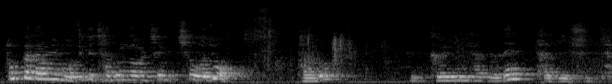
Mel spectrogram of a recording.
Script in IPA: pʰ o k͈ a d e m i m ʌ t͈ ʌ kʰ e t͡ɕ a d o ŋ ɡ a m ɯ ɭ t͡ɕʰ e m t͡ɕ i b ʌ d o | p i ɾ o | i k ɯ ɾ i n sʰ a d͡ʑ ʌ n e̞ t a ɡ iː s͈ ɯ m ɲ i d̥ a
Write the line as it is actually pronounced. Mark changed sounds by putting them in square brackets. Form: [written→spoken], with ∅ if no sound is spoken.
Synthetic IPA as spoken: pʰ o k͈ a d [e→a] m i m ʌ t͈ ʌ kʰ e t͡ɕ a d o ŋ ɡ a m ɯ ɭ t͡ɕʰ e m [t͡ɕ→t͡ɕʰ] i [b→w] ʌ [d→d͡ʑ] o | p [i→a] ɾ o | i k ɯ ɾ i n sʰ a d͡ʑ ʌ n e̞ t a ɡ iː s͈ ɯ m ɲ i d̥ a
